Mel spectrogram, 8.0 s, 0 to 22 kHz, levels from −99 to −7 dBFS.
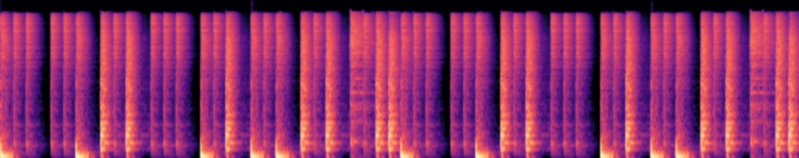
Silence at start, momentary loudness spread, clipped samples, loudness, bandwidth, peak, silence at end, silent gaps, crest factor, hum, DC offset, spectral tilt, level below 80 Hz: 0 s; 9 LU; under 0.1%; -19 LUFS; 16.5 kHz; 0 dBFS; 0 s; none; 18 dB; none; under 0.1%; -3.5 dB/octave; -22 dBFS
